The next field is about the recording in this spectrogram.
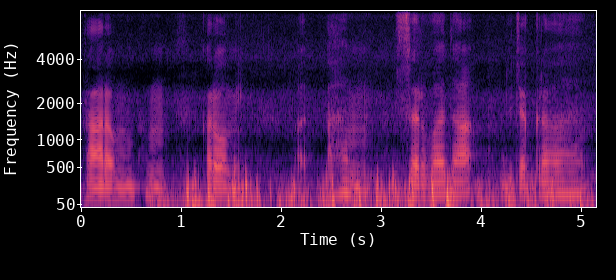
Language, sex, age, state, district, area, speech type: Sanskrit, male, 18-30, Karnataka, Uttara Kannada, rural, spontaneous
